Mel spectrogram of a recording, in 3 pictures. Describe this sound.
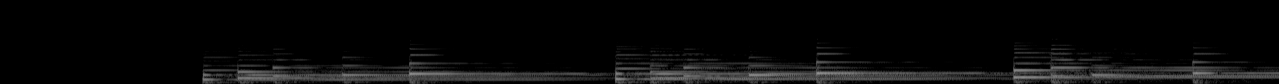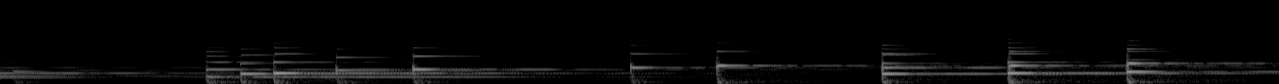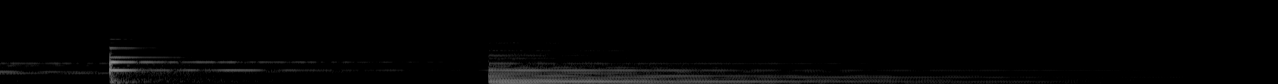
Sad ending piano #1
Sad ending piano
piano, Sad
